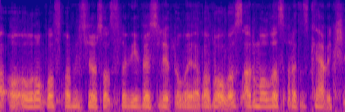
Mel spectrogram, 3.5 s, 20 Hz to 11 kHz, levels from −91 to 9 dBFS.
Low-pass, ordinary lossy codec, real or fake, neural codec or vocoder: 9.9 kHz; Opus, 16 kbps; fake; autoencoder, 22.05 kHz, a latent of 192 numbers a frame, VITS, trained on many speakers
